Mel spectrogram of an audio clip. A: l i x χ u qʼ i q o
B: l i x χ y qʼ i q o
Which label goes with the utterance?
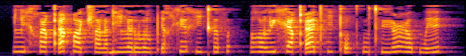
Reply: B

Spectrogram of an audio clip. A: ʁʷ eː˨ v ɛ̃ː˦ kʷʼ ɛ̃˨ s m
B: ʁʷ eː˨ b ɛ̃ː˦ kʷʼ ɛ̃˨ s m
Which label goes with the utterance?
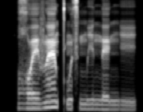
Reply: A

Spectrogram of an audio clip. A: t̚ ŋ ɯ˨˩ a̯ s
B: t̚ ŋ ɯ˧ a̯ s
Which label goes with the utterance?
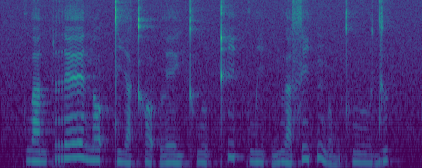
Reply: A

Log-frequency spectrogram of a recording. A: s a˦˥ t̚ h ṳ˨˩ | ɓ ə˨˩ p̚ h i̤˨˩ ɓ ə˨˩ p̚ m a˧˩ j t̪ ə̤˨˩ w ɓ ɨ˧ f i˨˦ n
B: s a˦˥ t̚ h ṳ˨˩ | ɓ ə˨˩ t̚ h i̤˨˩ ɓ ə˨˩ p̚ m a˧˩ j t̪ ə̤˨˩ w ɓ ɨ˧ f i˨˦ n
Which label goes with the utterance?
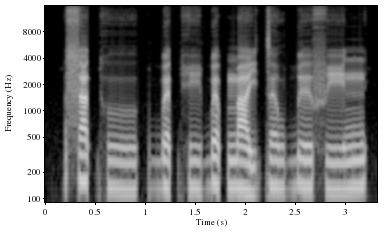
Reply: B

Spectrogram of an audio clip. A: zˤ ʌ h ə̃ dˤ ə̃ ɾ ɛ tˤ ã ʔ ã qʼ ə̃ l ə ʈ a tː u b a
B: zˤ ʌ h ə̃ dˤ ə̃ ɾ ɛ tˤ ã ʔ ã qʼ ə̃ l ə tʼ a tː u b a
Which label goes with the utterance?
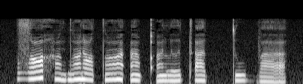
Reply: B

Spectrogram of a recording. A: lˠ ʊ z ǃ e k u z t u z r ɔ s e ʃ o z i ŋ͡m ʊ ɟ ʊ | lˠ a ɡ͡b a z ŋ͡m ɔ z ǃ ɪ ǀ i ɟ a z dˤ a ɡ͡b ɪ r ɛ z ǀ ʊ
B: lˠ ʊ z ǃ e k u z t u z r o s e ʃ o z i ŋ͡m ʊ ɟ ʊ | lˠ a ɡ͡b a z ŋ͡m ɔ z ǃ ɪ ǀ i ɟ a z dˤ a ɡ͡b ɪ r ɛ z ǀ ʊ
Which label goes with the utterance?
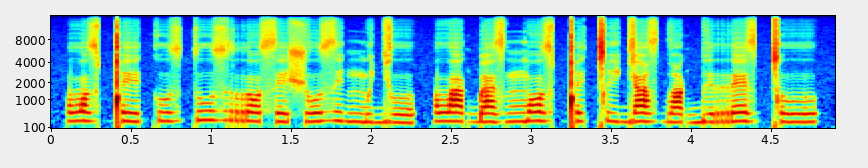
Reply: A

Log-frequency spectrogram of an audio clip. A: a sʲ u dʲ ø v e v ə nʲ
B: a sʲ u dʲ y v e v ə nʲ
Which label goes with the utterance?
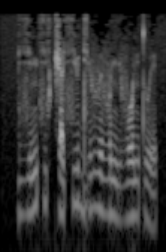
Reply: A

